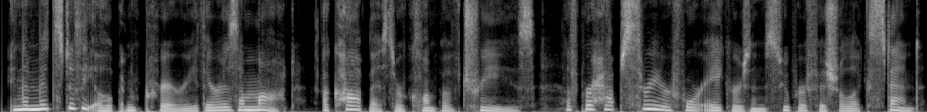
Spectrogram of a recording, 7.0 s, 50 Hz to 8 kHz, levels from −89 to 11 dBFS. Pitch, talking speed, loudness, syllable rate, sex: 200 Hz, 205 wpm, -17 LUFS, 5.9 syllables/s, female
